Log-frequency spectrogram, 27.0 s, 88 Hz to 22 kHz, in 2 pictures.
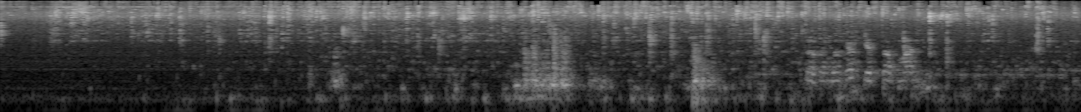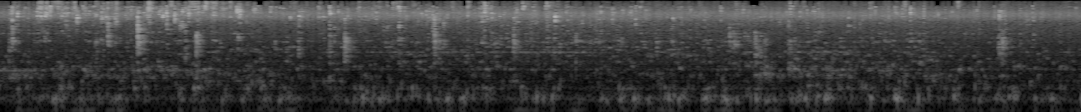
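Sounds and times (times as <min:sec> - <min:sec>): fried rice sizzling in a pan: 0:00.0 - 0:27.0
utensil scraping a pan: 0:00.6 - 0:10.8.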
